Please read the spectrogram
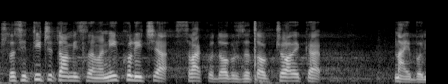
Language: Serbian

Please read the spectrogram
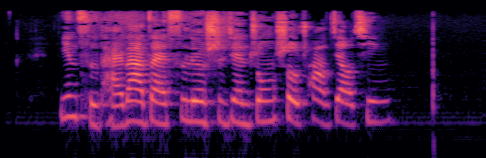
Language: Chinese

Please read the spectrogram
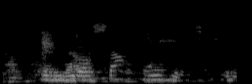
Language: Kinyarwanda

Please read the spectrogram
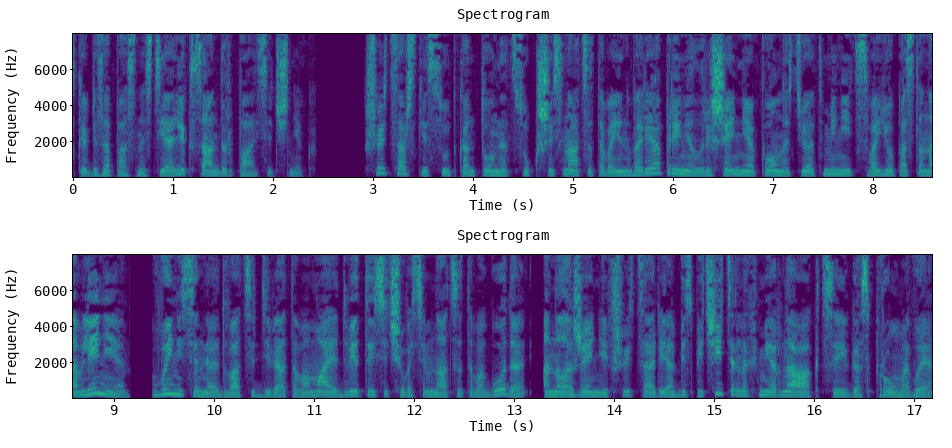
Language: Russian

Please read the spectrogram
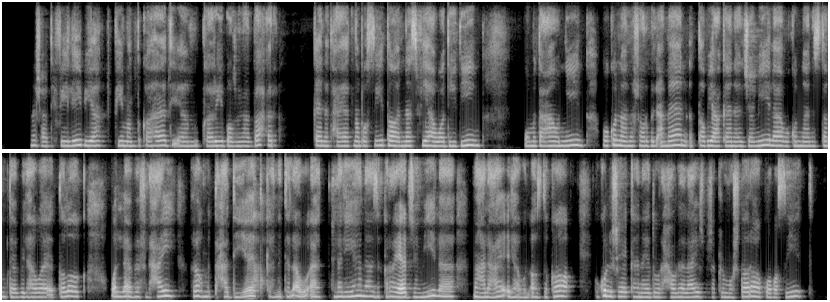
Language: Libyan Arabic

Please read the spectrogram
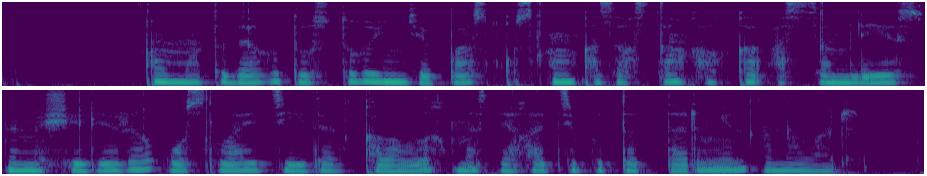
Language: Kazakh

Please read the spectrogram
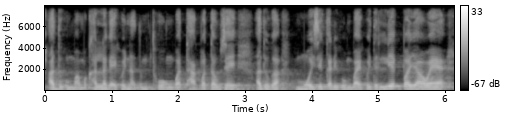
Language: Manipuri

